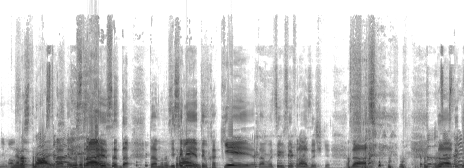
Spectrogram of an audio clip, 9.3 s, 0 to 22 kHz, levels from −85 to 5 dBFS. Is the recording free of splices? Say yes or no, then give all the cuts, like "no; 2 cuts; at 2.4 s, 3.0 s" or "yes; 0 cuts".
no; 1 cut; at 2.4 s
